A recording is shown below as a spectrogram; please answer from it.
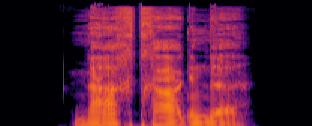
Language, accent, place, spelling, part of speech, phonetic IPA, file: German, Germany, Berlin, nachtragende, adjective, [ˈnaːxˌtʁaːɡəndə], De-nachtragende.ogg
- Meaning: inflection of nachtragend: 1. strong/mixed nominative/accusative feminine singular 2. strong nominative/accusative plural 3. weak nominative all-gender singular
